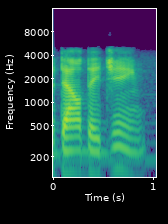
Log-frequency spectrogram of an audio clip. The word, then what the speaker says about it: Tao Te Ching: Tao Te Ching.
